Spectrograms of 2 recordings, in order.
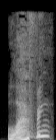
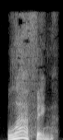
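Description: First: Puzzled question. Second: Said in the usual way. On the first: A narrator's reading. Narrator echoes word in disbelief.

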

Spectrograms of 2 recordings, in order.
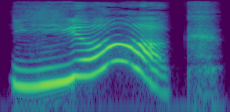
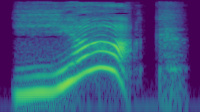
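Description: First: Loud falling groan of disgust. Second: Nose pinched, rising yuck; holding nose. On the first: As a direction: groan it, sickened. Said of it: "I groaned". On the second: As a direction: say it with your nose held. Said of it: "I repeated, holding my nose". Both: A narrator's reading.

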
